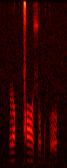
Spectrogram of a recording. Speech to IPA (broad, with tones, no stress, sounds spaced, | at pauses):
ɭ ɔ˦˨ k ǁ ɔː˦˨ ʃ o˨ b o̰˦ k o̰˦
